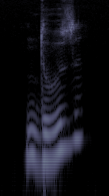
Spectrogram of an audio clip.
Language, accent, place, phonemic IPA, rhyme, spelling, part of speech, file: French, France, Paris, /duz/, -uz, douze, numeral, Fr-douze.ogg
- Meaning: twelve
